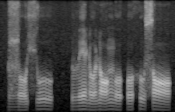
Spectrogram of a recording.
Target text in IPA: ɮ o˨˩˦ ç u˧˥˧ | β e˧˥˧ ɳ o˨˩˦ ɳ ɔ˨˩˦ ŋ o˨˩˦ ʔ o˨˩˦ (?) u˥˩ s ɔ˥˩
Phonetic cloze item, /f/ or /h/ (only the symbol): h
